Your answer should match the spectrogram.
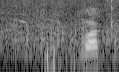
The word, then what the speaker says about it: Whaka: Waka. Right? We don't actually pronounce it like Waka. the PH because it sounds like that we're swearing. Alright? So we drop the H and we say waka.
